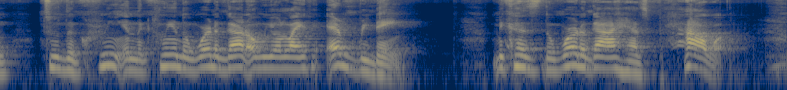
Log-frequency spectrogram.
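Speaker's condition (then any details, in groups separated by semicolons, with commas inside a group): Cerebral palsy; atypical speech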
